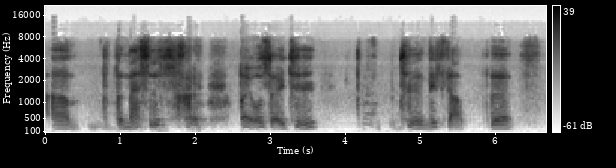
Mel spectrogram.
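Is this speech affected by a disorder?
Yes: cerebral palsy; from birth, born two months premature, died twice at birth, brain damage; wheelchair user, much difficulty with motor function.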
